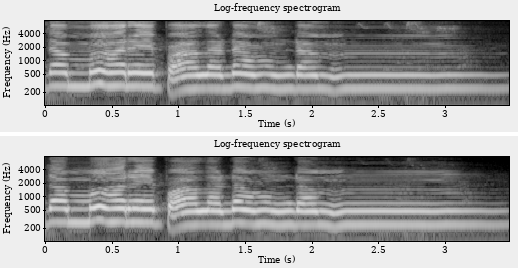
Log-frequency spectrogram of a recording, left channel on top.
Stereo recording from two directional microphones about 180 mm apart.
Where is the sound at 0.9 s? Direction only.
55° left (ahead or behind).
